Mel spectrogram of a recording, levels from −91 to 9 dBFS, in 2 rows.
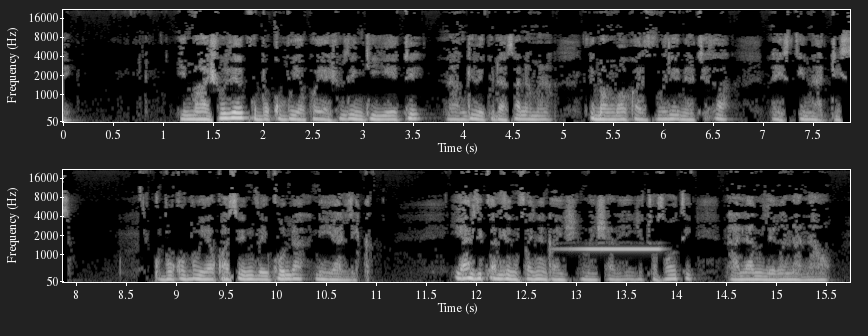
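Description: Throughout the speech, heavy codec damage gives a watery, swirly sound with smeared attacks, likely from MP3 compression at a low bitrate near 32 kbps. Nothing remains above 21.1 kHz.

From 12.73 to 13.96 s, just after "le mfanya", a loudspeaker feedback squeal appears. The loop gain exceeds one at 1.2 kHz. That tone swells in under half a second to roughly the level of the speech.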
